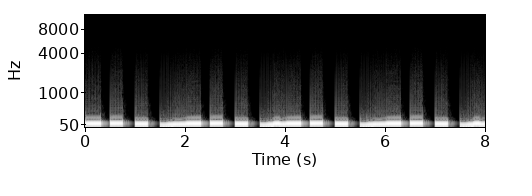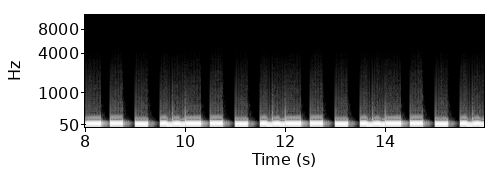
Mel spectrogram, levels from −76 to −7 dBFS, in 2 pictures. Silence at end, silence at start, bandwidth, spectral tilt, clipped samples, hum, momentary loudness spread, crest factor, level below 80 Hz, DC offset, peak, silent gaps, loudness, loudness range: 0 s; 0 s; 1.5 kHz; -11 dB/octave; under 0.1%; none; 5 LU; 6 dB; -14 dBFS; under 0.1%; -8 dBFS; none; -18 LUFS; 1 LU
